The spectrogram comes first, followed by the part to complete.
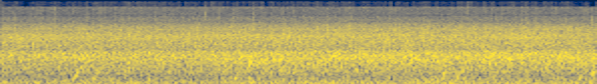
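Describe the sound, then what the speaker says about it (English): Heavy rain pours steadily during the Hurricane Harvey flood in a Houston neighbourhood, a dense, even hiss of water with no pauses, fairly faint and distant. "It is still raining"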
